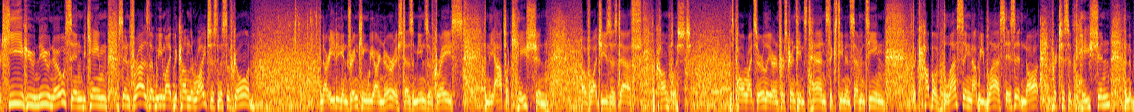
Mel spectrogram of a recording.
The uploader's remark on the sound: As HBC gathers outdoors for this service. Outdoors so please excuse the audio quality.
